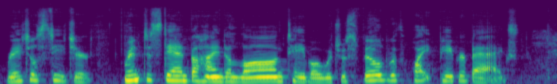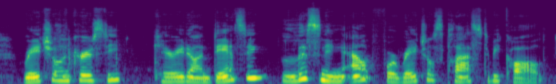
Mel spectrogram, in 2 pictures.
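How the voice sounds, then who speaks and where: A woman reading a children's storybook aloud, clearly and expressively. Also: fairly low pitch, moderate pace. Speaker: storybook reader.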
